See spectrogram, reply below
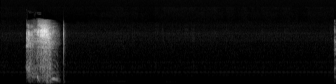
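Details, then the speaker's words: One loud, explosive sneeze followed by a brief catch of breath, then silence; ordinary sneezing in a recording of stifled and big sneezes. "I'm sorry, I gotta let him out. They're just too big."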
